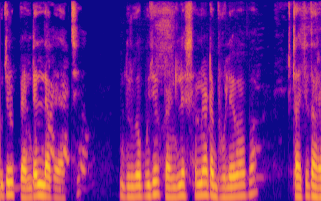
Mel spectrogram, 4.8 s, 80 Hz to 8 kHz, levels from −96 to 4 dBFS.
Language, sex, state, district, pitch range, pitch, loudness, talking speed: Bengali, male, West Bengal, Paschim Medinipur, 150-175 Hz, 160 Hz, -17 LUFS, 175 wpm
